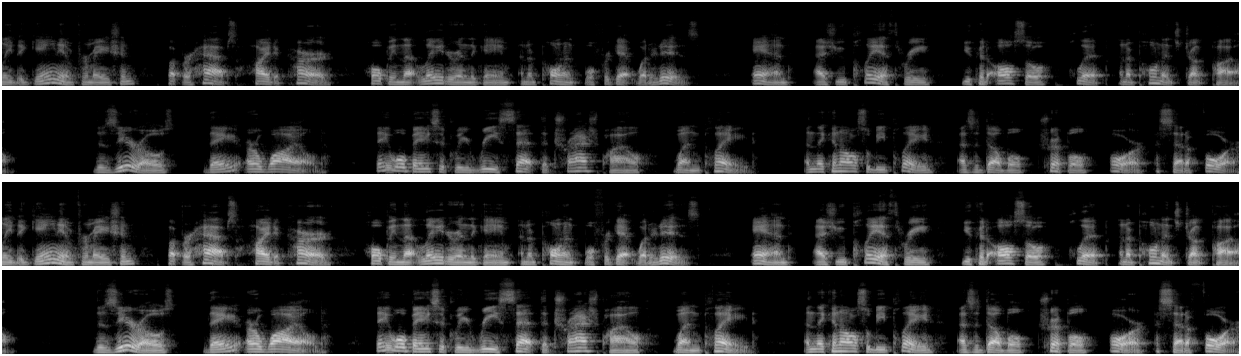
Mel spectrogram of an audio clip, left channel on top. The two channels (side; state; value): left; quieter; 6.7 dB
